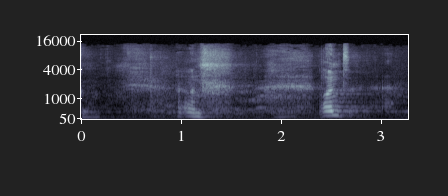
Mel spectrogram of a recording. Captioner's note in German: Zuruf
